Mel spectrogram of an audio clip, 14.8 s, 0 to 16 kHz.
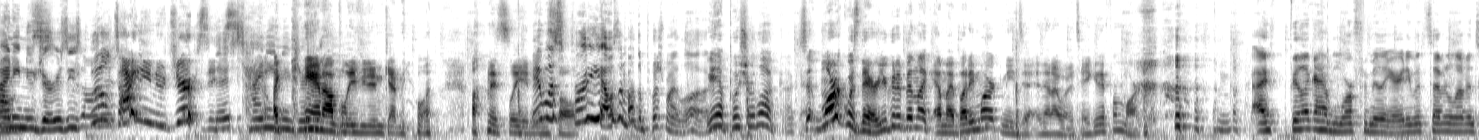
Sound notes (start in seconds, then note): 11.4 laughs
